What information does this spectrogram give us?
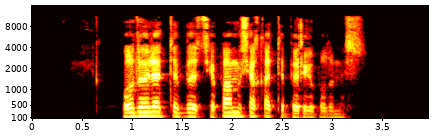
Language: Uyghur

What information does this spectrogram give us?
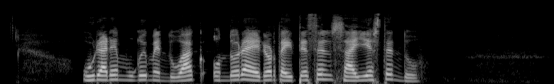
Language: Basque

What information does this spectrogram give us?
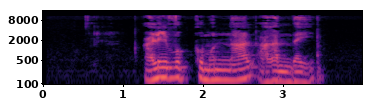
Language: Tamil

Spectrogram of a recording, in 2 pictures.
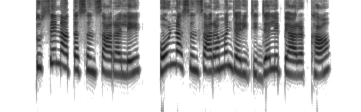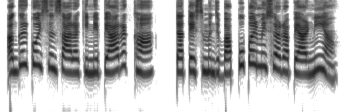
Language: Mandeali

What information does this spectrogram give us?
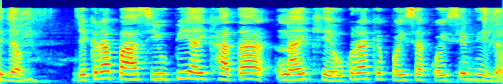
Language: Bhojpuri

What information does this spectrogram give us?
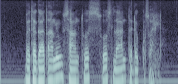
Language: Amharic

